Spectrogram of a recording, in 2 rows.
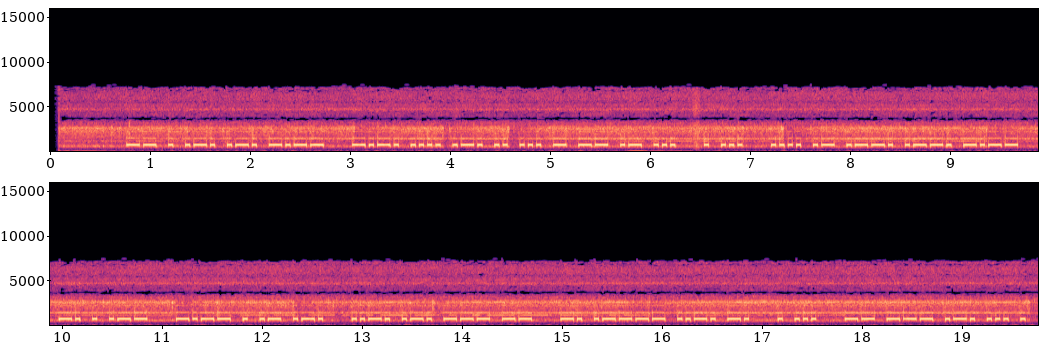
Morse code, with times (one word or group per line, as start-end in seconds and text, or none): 0.8-2.7 MERRY
3.0-6.2 CHRISTMAS
6.5-6.9 ES
7.2-9.7 HAPPY
10.0-10.8 NEW
11.1-12.6 YEAR
12.9-14.7 FROM
15.0-16.9 N1FN
17.2-17.5 ES
17.8-19.6 MORSE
